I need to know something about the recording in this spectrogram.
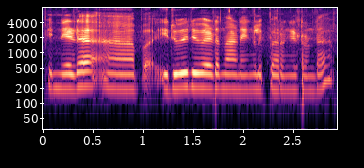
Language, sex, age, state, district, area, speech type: Malayalam, female, 45-60, Kerala, Idukki, rural, spontaneous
